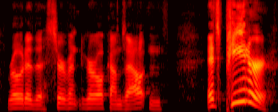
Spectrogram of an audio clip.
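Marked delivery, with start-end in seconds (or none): 2.6-3.4 higher, thrilled announcement; excited cry. Acted. Servant girl finding Peter at the door, excited cry. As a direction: blurt out the good news. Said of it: "in their excitement".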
